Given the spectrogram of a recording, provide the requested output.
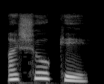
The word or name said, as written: ಅಸಗ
